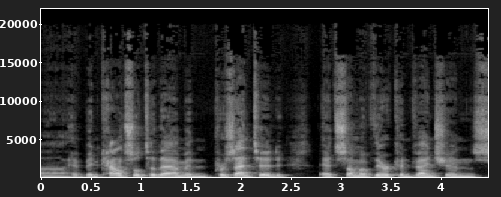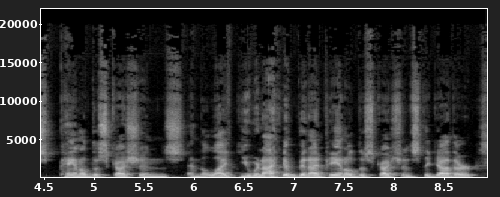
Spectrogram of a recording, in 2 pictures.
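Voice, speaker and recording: A man with an American accent uses a normal speaking voice at a medium pitch and moderate pace, with fairly even intonation and hardly any pauses, in a very clean recording with a silent background. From northeastern Ohio (Cleveland). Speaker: lawyer. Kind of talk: interview. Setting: call.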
